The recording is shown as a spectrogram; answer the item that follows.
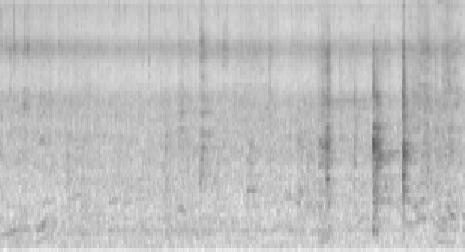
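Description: Aloo tikki frying on a flat iron griddle, a steady sizzle, with a few sharp metal knocks near the end from the spatula and steel plate.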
